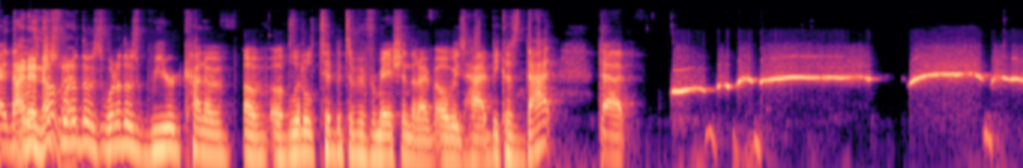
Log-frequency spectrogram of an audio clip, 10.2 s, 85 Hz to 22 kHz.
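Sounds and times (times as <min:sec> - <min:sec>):
speech: 0:00.0 - 0:06.4
person whistling a haunting tune from a TV soundtrack: 0:06.7 - 0:10.2.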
